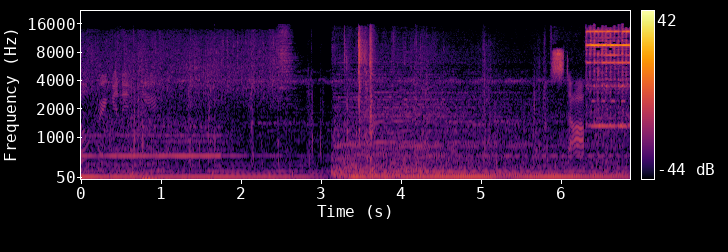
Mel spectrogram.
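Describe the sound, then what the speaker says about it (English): A telephone rings inside a building in the horror video game Maid of Sker, a steady repeated bell tone running under dim game ambience and a speaking voice. "There's a phone ringing in here."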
